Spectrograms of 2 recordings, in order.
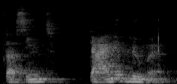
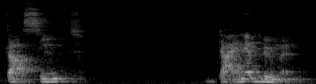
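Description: First: Said in the usual way. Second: German sentence broken in two, paused between halves; split model sentence. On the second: Shown as a demonstration. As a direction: pause after Das sind, then deine Blumen. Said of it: "це твої квіти".

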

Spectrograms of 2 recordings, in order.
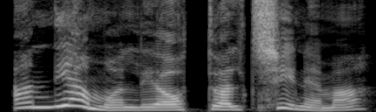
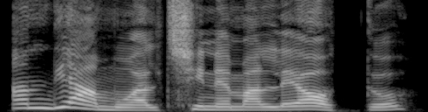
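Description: First: Andiamo alle otto al cinema? with the weight on al cinema; emphasis on al cinema. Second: Andiamo al cinema alle otto? with the weight on alle otto; emphasis on alle otto. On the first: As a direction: stress the place, al cinema. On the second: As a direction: stress the time, alle otto. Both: Shown as a demonstration. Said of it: "what part of the question we want to emphasize".

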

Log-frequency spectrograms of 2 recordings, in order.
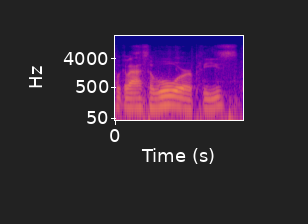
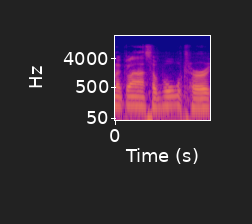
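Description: First: Bristol accent, T dropped in "water". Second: Said in the usual way. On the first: Shown as a demonstration. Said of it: "around here we don't pronounce our T's". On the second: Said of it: "we don't pronounce our T's".

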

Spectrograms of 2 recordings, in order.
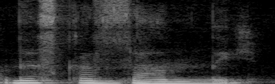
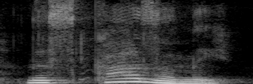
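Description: First: «несказанний» stressed on the А of «зан»; slow «несказанний», stress late on «за́н», long double н; stress on -занний. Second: «несказаний» stressed on «ска»; slow «неска́заний», stress early on «ска́», single н; stress on second syllable. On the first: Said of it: "де наголос падає на літеру «а»". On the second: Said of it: "Наголос падає на другий склад". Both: Shown as a demonstration.

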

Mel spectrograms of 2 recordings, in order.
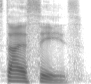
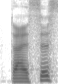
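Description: First: Diocese with a long "seez" ending, tune falling; plural pronunciation. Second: Diocese with a short "sis" ending, tune rising; singular pronunciation. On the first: Teacher contrasting plural with singular for the class, plural pronunciation. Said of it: "it becomes diocese". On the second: Teacher contrasting singular with plural for the class, singular pronunciation. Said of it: "this is pronounced diocese". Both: Shown as a demonstration.

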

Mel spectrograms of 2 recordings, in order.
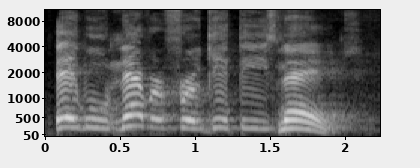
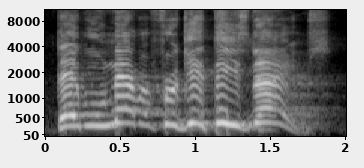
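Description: First: "never" leaned on, said slowly; stress on never. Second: "these" punched, higher and louder; stress on these. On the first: Warning the listeners, weight on "never". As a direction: drag out "never" and land it hard. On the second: Pressing the listeners to remember, "these" shouted out. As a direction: hit "these" hard, raised up high. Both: Shown as a demonstration.

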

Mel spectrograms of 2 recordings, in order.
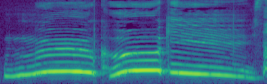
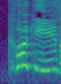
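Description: First: Long, loud mooed words; drawn-out bellowing cow. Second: Higher-pitched, delighted exclamation; playful excited storyteller; excited echo. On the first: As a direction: moo the words out very slowly like a cow. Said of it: "What are you making, cow?". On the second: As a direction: repeat it brightly to excite little kids. Storyteller echoes the cow's answer. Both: Pretend.

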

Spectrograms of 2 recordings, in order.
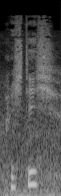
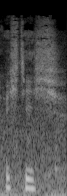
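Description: First: RICHTIG softly asked with rising pitch; questioning. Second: RICHTIG softly stated without a rise; self-confirming. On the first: Player checking a guess with themself, questioning. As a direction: say RICHTIG as a quiet question, lifting the end. Asks themself, then answers. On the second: Player answering their own question, quietly confirming. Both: Real, not acted.

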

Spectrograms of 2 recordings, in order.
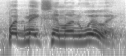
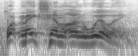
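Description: First: "What" leaned on, rest falling away; the question pressed on "What"; stress on WHAT. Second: "makes" leaned on, "What" lighter; the question pressed on "makes"; stress on MAKES. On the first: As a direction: hit "What" hardest and let "makes him unwilling" drop. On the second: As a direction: hit "makes" hardest in the repeat. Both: Shown as a demonstration.

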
